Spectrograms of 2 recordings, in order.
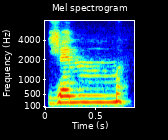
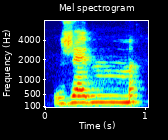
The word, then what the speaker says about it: j'aime: Olha aqui, não falo o e no final, porque a gente viu isso no começo da aula. A última coisa que eu vou pronunciar é o M aqui, gem, gem.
